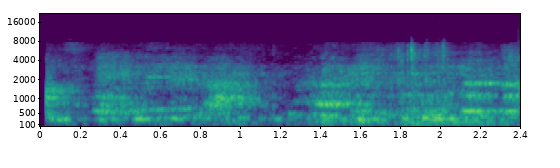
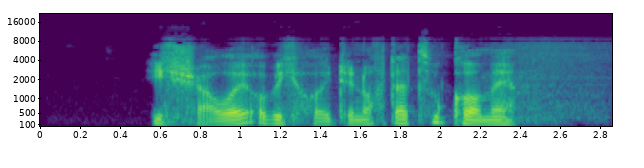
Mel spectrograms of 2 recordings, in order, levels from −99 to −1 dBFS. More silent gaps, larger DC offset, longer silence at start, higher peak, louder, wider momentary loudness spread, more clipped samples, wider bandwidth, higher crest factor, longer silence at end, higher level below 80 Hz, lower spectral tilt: neither; neither; second, 0.05 s vs 0.55 s; second, -16 dBFS vs -2 dBFS; second, -33 LUFS vs -22 LUFS; about the same, 7 LU vs 6 LU; neither; second, 8 kHz vs 9.4 kHz; about the same, 16 dB vs 20 dB; second, 0 s vs 0.25 s; second, -76 dBFS vs -64 dBFS; about the same, -4.5 dB/octave vs -4.5 dB/octave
